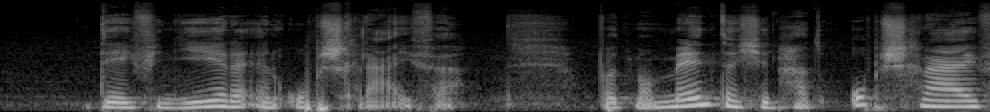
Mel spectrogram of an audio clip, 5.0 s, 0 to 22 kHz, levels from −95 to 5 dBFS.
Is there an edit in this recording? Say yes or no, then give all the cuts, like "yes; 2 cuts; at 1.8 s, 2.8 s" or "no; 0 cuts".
yes; 1 cut; at 3.9 s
